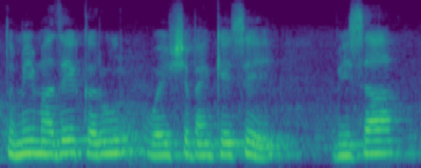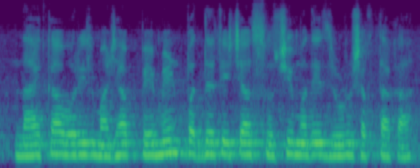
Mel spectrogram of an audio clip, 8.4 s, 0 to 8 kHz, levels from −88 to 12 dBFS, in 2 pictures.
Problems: constant background noise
